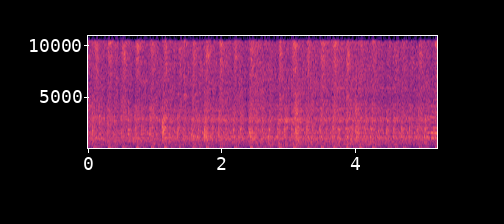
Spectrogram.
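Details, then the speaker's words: 2010 Honda Mega Pro carburetor model after a 198cc BRT bore-up, pilot jet 38, main jet 120: single-cylinder idle around 1100 rpm with an uneven beat, revs rising and falling; carb air screw not yet adjusted. "masih RP nya masih naik turun ya, di 1100 ya. Oke, nanti kita setting angin dulu karena di sini lingkungan warga ya, enak ya untuk gebar-gebernya."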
